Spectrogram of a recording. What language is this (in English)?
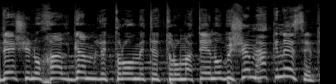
Hebrew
